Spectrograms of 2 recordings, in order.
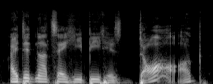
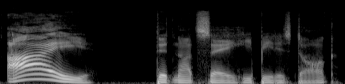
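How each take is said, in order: First: The stress is on the word dog. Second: The stress is on the word I.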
